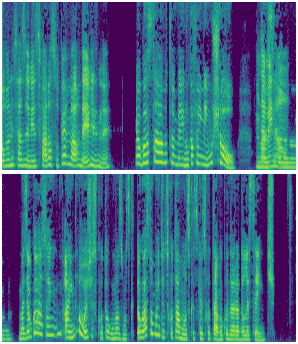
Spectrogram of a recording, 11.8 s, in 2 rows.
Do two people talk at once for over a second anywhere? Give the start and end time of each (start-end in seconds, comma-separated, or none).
none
